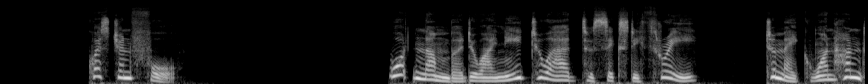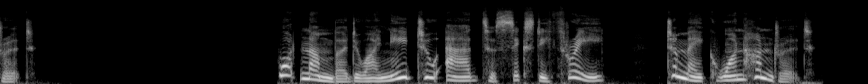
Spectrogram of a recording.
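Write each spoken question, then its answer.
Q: What number do I need to add to 63 to make 100?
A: 37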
